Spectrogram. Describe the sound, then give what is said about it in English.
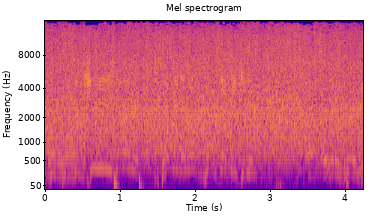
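Steady applause from an audience, a dense wash of clapping throughout, with voices calling out and chattering over it. “Clap it up for him.”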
